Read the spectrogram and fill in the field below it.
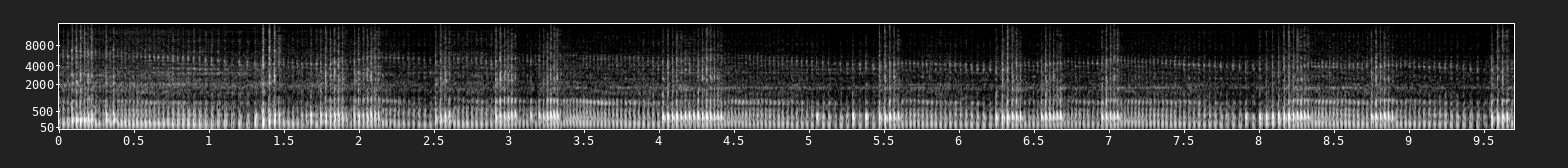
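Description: A small motorbike engine sputters and revs in repeated bursts close by.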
